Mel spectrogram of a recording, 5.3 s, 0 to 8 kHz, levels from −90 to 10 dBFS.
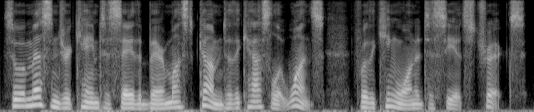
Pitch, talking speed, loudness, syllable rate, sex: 130 Hz, 260 wpm, -17 LUFS, 5.5 syllables/s, male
